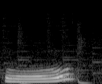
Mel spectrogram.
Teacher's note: 五 means it's a third tone. It goes down and goes up.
